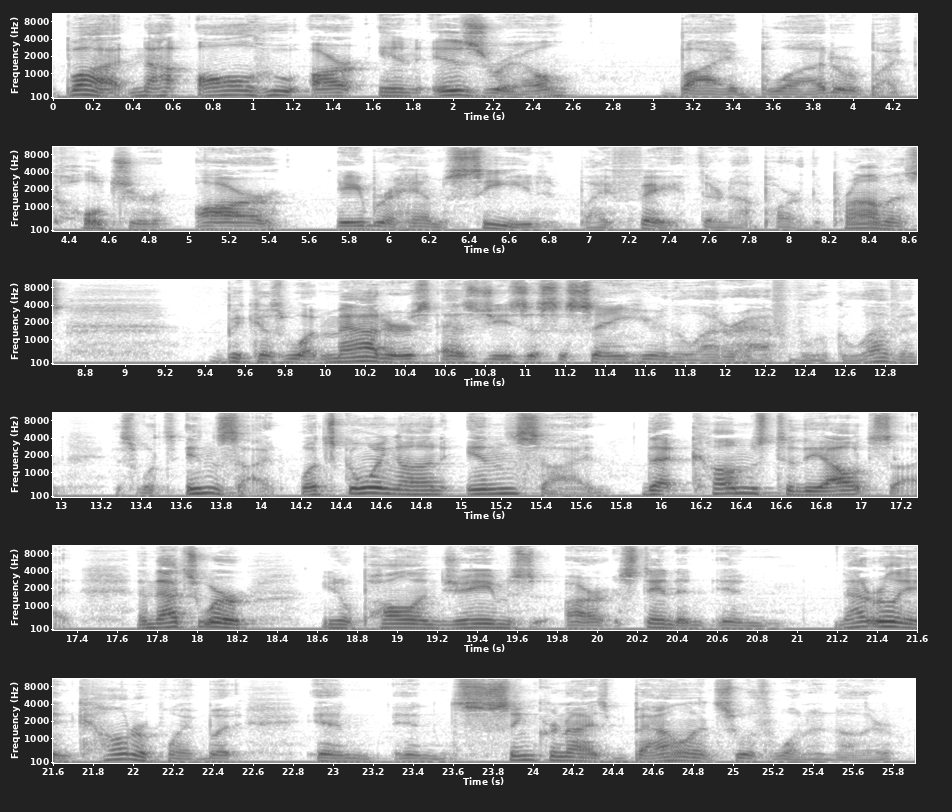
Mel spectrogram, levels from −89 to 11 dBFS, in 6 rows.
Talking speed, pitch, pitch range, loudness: 170 wpm, 110 Hz, 90-140 Hz, -30 LUFS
